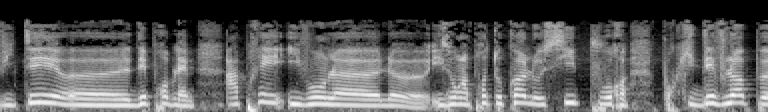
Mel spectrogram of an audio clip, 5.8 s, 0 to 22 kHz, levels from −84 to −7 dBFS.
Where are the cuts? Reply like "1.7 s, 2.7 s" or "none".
1.7 s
